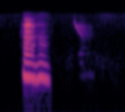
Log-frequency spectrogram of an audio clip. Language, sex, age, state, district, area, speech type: Santali, male, 30-45, West Bengal, Birbhum, rural, conversation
